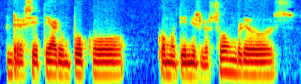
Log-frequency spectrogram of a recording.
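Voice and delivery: spacious, measured relaxation-practice voice; guided meditation. Real, not acted. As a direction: lead them gently into noticing their breath, unhurried. Leads a breathing meditation.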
